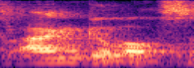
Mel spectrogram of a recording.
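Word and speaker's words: angelos (ἄγγελος): And it looks like agelos, but it's actually pronounced angelos. And that's actually where we get our English word angel from, A-N-G-E-L, because that actually is pronounced angelos, and it literally means messenger.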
